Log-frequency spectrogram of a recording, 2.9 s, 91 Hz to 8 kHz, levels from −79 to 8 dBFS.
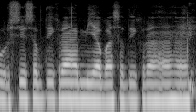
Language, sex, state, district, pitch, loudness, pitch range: Hindi, male, Maharashtra, Washim, 145 Hz, -15 LUFS, 140-150 Hz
